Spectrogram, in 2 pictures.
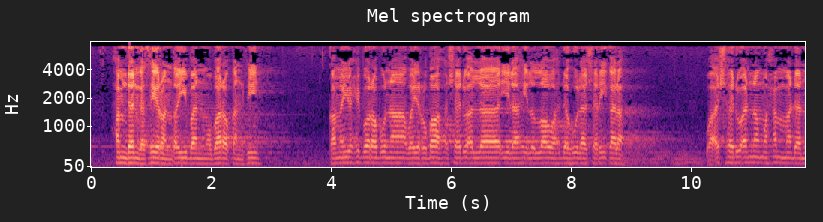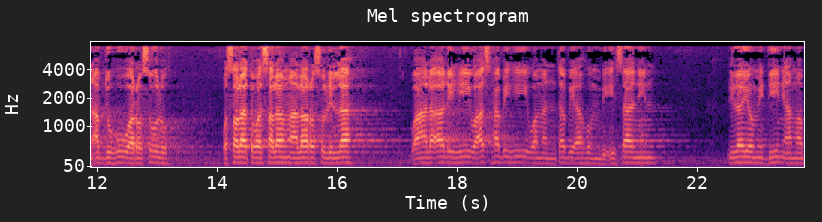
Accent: West Java, Indonesia; Lakob itu dalam bahasa kita orang Jawa Barat lanihan

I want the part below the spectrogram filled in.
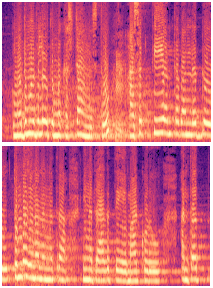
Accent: Murudeshwar, Karnataka, India; ನನ್ನ ಊರಲ್ಲಿ, ನನ್ನ ಊರು ಮುರುಡೇಶ್ವರ, ಮುರುಡೇಶ್ವರ ಬಸ್ತಿಯಲ್ಲಿ.

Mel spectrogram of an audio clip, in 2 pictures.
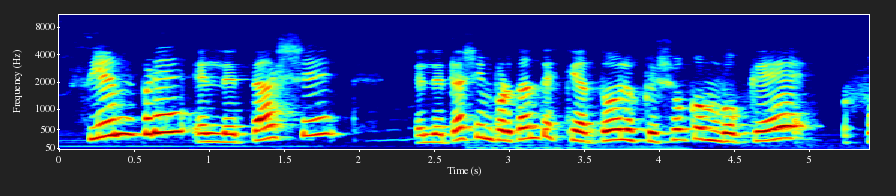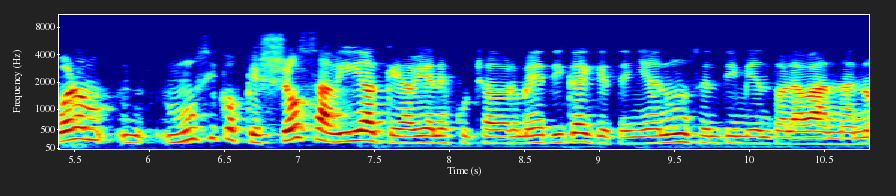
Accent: Argentina; ¿qué carajo es el joropo venezolano? Uno dice como argentino.

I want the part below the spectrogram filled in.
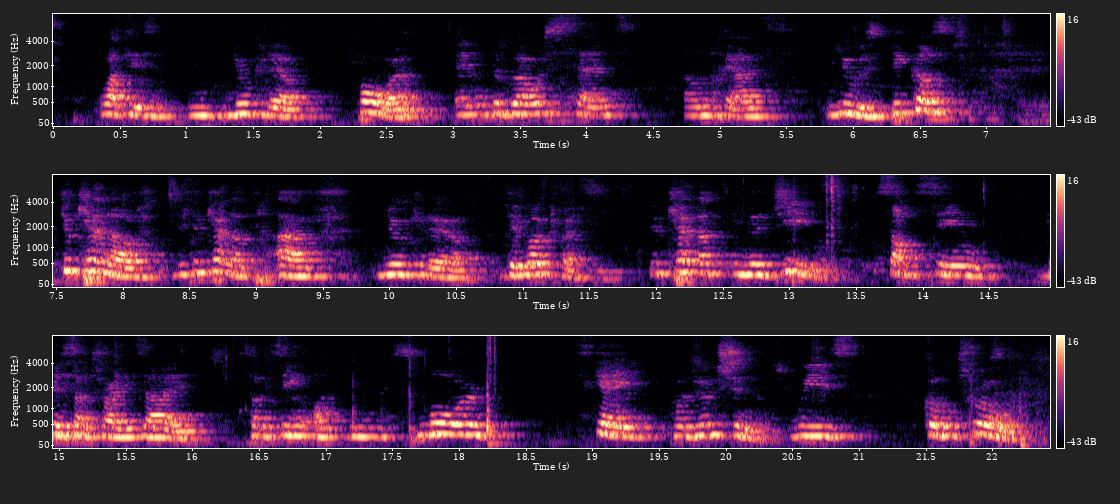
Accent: France; I come from France, and this matter is very, very important.

